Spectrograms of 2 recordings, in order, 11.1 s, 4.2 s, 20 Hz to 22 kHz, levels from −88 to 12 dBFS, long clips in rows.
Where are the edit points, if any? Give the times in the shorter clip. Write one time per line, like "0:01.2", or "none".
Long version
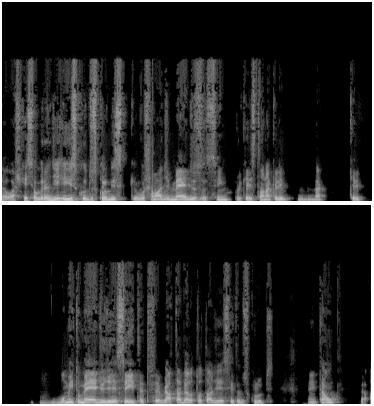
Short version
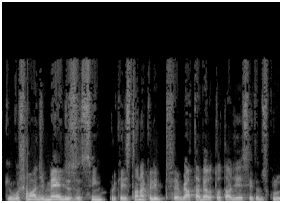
0:02.4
